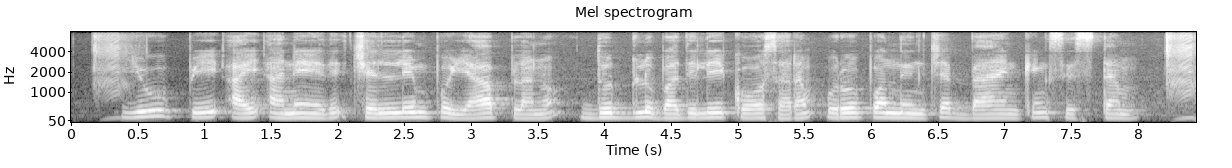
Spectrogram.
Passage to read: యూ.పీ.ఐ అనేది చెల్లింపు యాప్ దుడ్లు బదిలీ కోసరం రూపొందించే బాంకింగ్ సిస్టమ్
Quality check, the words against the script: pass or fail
fail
